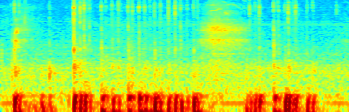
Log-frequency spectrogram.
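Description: Typing on a computer keyboard: quick runs of keystrokes, with a short pause a little past halfway.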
